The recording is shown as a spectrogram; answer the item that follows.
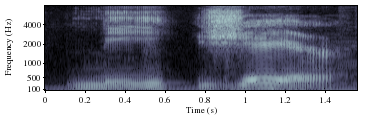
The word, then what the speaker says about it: Niger: Simeon, he was surnamed Nigger, pronounced Niger, which means black skin in Latin.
